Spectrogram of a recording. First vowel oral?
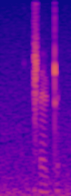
yes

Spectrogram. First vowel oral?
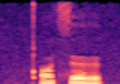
no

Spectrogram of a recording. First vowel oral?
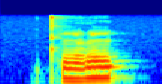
no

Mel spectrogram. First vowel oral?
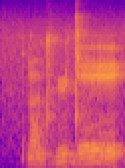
no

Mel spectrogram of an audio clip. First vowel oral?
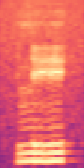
yes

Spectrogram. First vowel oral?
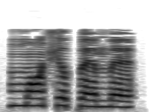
no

